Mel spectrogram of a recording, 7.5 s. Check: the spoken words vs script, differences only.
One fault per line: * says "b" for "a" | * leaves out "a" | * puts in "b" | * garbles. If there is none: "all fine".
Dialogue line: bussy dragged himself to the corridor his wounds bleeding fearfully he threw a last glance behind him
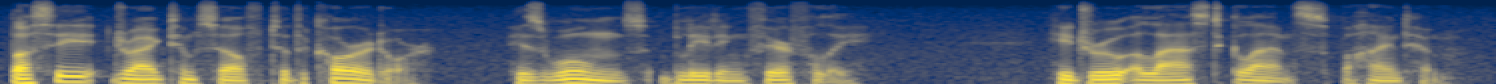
* says "drew" for "threw"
